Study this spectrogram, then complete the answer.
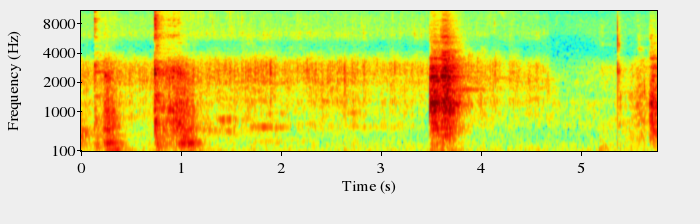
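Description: Green chillies frying with potatoes in a pan, a soft steady sizzle broken by a few sharp spatula scrapes and stirring strokes, fairly close and quiet, no talking.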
